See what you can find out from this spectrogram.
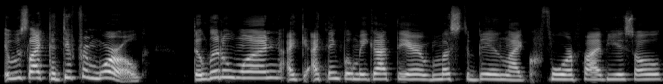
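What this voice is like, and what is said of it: Brooklyn accent. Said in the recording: “is originally from Brooklyn. Maybe you can tell by her accent.”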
